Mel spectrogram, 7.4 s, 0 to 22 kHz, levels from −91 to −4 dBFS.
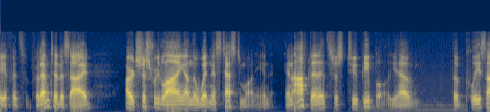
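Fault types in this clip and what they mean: Mains buzz: a raspy buzz from 5.29 to 7.01 s, roughly 40 dB under the speech. Spikes twice per 60 Hz cycle push harmonics up into the kilohertz range, making it gritty rather than the smooth low tone of plain hum.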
